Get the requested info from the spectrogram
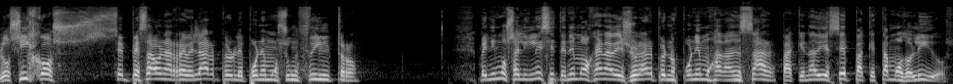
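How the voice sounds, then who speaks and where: The speaker has an Argentine accent. The pace is fairly quick. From Argentina, Buenos Aires province. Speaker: pastor. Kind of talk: sermon.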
